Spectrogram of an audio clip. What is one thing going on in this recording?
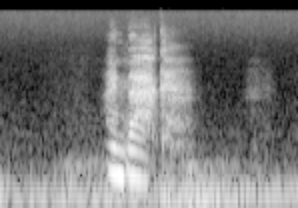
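A young woman speaks quietly and close by.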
